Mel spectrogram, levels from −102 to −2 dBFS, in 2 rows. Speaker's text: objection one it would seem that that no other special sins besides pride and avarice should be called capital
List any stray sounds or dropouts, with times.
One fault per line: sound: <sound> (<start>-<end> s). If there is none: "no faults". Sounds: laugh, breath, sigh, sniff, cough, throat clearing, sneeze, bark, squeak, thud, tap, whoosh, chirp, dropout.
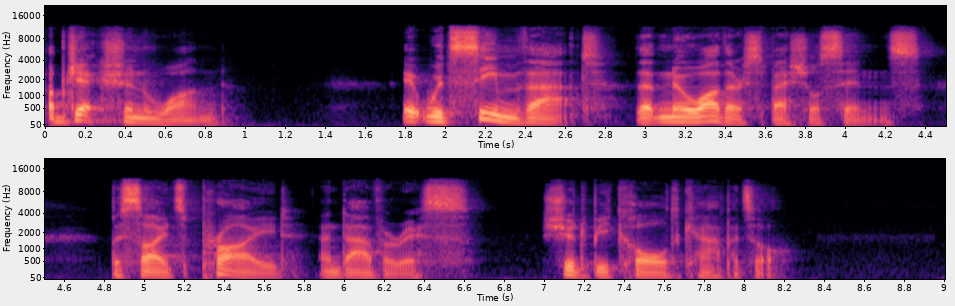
no faults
